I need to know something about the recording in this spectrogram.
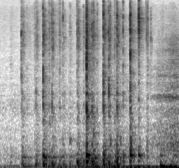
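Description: Faint, quick clatter of keys being typed on a computer keyboard, a short run of keystrokes starting about a third of a second in.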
